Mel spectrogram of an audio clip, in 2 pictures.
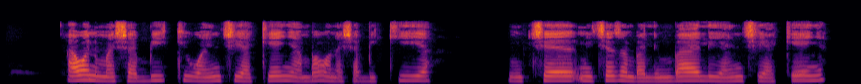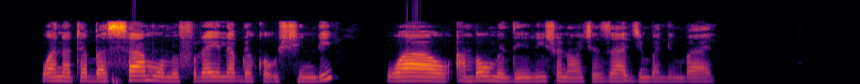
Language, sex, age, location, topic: Swahili, female, 25-35, Kisumu, government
